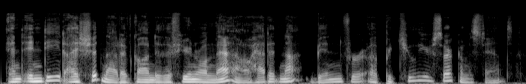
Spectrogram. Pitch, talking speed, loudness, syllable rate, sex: 120 Hz, 215 wpm, -17 LUFS, 5.3 syllables/s, male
